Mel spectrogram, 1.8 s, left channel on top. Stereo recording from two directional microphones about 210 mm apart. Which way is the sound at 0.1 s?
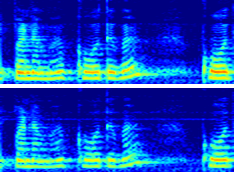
15° left (ahead or behind).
